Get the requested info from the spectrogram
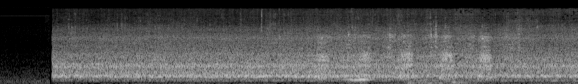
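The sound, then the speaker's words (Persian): A dense, steady buzzing of many wild honey bees starts abruptly and continues as a loud swarm drone with a faint higher whine rising briefly through it, in the forests of the Republic of Bashkortostan, Russia, during traditional wild honey harvesting; no one speaks. “این دستگاه دودساز زنبورداری، طناب‌های مخصوص و برداشت سنتی عسل زنبورهای وحشی میراثی هستند”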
